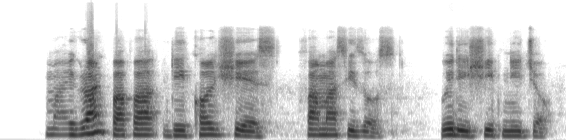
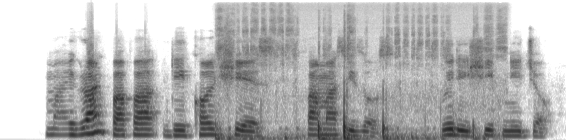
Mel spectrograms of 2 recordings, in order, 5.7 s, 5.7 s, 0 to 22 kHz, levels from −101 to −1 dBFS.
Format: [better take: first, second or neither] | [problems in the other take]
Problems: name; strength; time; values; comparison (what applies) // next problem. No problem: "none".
first | background sound (Writing); 5 dB below the speech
